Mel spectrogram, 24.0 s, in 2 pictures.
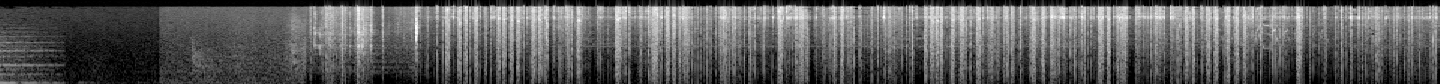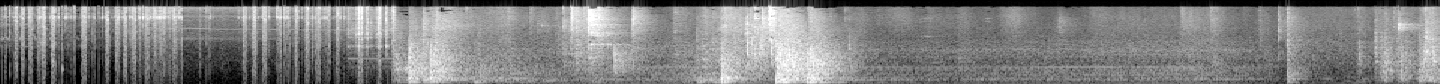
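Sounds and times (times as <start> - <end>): small parts clicking and rattling: 2.6 - 15.3
sheet-metal frame scraping and clattering: 15.3 - 22.4.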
